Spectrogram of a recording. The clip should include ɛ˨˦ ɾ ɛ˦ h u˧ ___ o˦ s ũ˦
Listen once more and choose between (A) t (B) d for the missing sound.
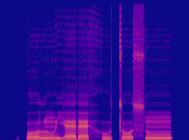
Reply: A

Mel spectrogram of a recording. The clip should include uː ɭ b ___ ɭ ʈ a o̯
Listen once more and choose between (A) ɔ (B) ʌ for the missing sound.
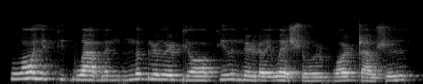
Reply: A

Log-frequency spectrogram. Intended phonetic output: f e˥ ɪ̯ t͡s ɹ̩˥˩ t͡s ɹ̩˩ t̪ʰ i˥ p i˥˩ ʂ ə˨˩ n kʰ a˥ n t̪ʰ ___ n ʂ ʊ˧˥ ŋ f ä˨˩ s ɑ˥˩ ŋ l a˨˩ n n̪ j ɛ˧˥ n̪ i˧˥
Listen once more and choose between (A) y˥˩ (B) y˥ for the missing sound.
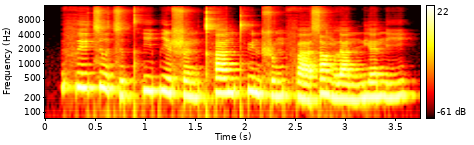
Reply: A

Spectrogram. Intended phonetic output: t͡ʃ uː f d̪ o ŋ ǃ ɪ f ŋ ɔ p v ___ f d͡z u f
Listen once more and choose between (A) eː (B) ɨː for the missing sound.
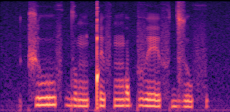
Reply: A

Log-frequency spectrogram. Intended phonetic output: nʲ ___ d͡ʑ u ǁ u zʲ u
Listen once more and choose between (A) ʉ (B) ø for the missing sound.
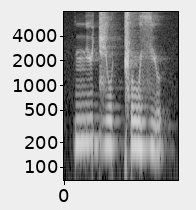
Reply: A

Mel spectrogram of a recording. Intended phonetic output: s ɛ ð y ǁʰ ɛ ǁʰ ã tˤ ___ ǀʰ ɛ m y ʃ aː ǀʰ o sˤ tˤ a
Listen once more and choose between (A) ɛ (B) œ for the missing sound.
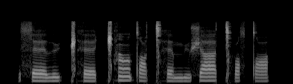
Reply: B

